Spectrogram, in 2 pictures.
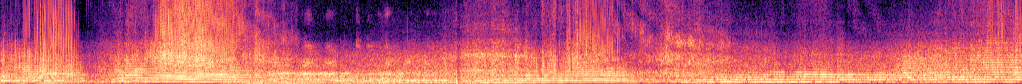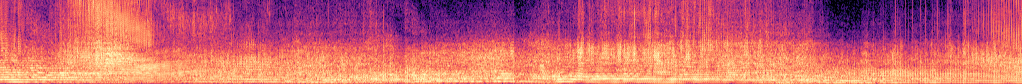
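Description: Racing car engines roar loudly as cars speed past one after another.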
